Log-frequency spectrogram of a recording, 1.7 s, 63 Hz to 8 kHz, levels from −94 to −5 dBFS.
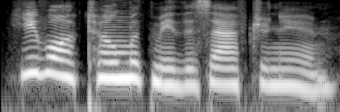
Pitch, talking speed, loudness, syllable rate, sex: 235 Hz, 245 wpm, -15 LUFS, 6.2 syllables/s, female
